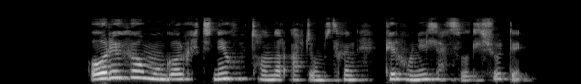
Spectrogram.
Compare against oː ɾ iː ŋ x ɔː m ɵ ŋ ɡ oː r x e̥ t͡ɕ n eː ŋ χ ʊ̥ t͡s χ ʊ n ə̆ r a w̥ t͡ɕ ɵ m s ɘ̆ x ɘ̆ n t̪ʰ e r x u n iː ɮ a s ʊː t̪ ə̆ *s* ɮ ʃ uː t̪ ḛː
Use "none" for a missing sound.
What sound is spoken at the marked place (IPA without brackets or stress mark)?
none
